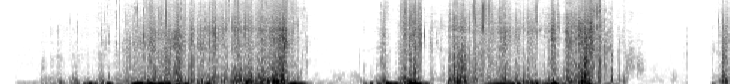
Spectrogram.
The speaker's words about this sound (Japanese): ほとんどの耳垢を除去できましたので、綿棒を使って細かな耳垢を絡め取り、同時に耳壁のマッサージをしていきます。こちらの細めの綿棒をお耳穴に差し込みます。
